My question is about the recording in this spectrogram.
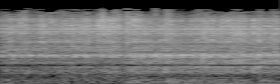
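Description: Heavy military launcher truck's engine running steadily, with a steady high whine over the engine noise.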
